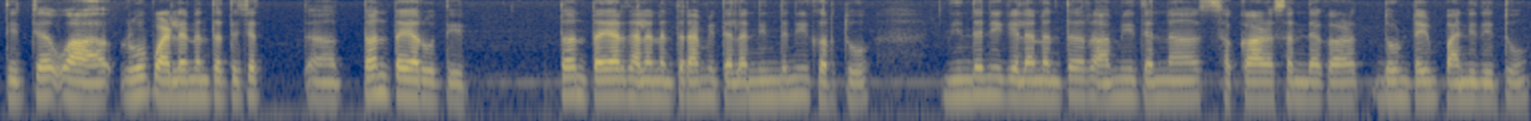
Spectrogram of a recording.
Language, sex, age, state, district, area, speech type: Marathi, female, 30-45, Maharashtra, Amravati, urban, spontaneous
